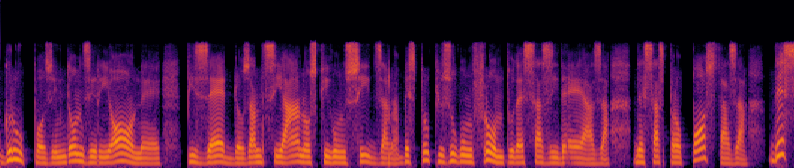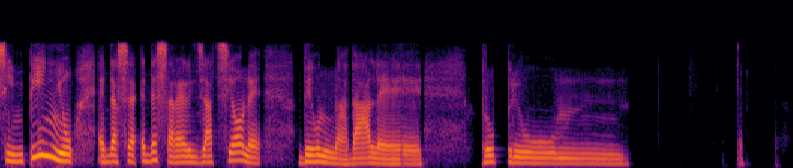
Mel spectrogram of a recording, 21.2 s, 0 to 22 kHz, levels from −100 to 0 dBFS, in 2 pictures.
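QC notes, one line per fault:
5.15–5.23 s, 7.51–7.68 s and 15.91–16.00 s, VoIP packet loss concealed by the speech codec: at each point the speech smears into a brief buzzy tone or coloured noise that fades, and then sounds thin or distorted for a moment before recovering. The gaps fit about 20, 60 and 40 ms of missing audio. The decoder filled each one by extending its last pitch and filter at falling gain, and later frames built on that guess, so the damage lingered under the light Speex coding.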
